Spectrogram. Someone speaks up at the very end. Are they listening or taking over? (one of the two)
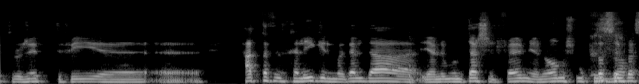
taking over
